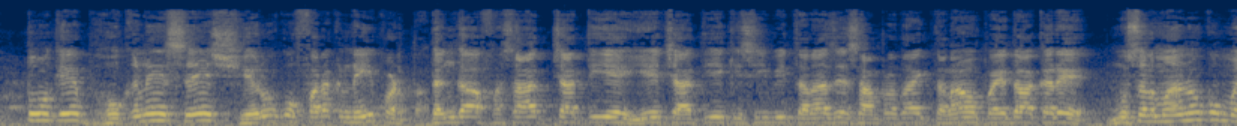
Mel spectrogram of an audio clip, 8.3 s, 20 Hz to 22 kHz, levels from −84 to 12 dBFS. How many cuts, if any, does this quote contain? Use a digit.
2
